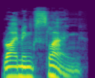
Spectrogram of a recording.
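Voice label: "rhyming slang", British English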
